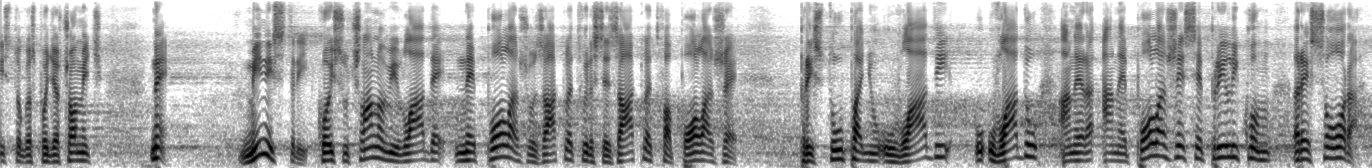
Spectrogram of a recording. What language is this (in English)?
Serbian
